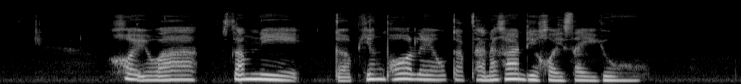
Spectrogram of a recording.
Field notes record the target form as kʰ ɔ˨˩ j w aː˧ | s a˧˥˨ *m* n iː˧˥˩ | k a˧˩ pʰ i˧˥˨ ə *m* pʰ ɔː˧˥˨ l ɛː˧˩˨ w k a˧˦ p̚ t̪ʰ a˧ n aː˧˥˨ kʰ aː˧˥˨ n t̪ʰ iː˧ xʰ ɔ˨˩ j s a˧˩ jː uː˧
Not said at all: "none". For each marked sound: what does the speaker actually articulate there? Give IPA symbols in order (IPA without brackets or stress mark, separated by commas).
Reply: m, ŋ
